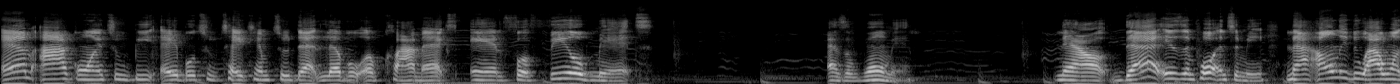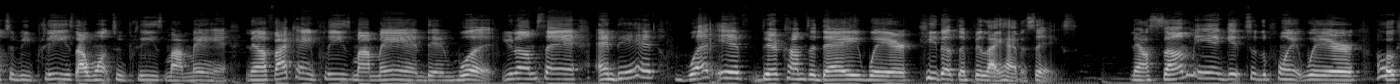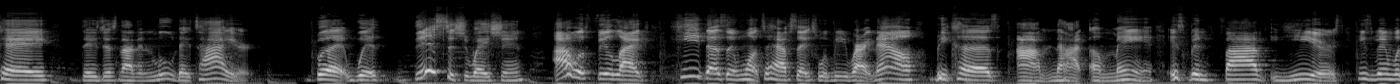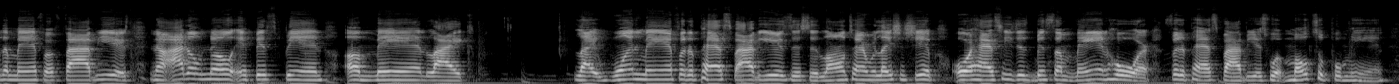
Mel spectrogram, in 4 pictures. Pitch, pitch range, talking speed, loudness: 210 Hz, 195-235 Hz, 170 wpm, -21 LUFS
